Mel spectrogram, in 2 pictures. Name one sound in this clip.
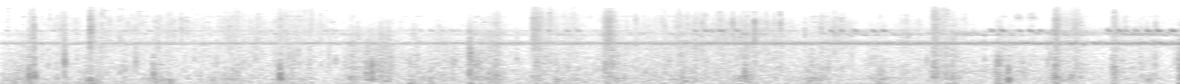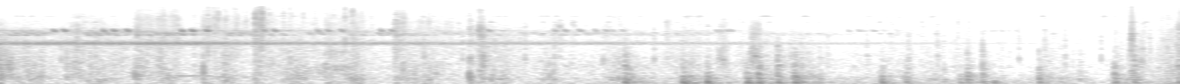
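Footsteps crunch through grass and over wooden floorboards at a steady pace.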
